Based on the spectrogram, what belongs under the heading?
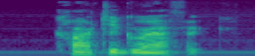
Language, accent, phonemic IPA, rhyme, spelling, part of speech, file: English, US, /ˌkɑɹ.təˈɡɹæf.ɪk/, -æfɪk, cartographic, adjective, En-us-cartographic.ogg
- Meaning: Of or pertaining to the making of maps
